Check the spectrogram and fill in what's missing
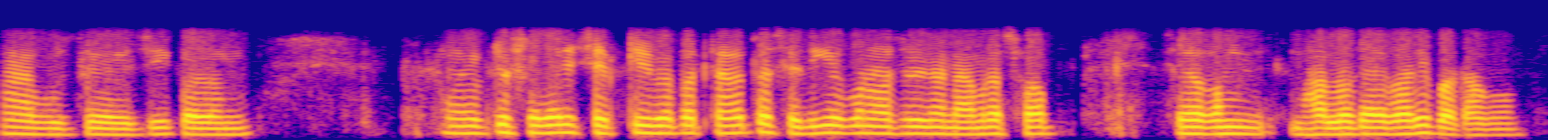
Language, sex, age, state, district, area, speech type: Bengali, male, 60+, West Bengal, Purba Medinipur, rural, conversation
